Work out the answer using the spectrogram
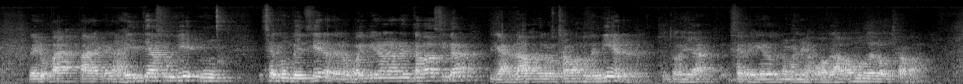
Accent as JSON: {"language": "Spanish", "region": "Andalusia", "country": "Spain", "said": "aquí somos todos cercanos al centro del mundo de Morón, todos somos andaluces."}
